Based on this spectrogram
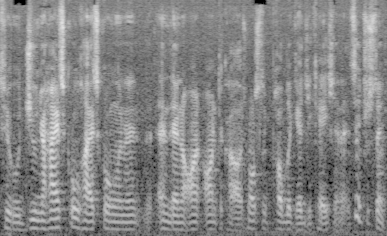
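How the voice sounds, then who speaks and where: Someone with an American accent talks at a very fast pace against noticeable background noise. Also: man. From New York City (Brooklyn). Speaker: comedian and forensic accountant. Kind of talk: radio interview.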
